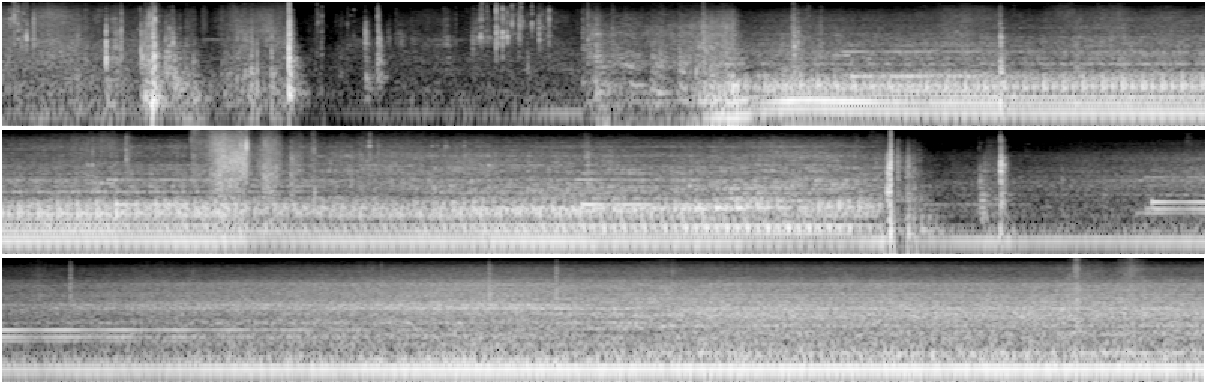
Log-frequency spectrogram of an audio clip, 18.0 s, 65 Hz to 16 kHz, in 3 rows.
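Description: Car door clicks and knocks, then the BMW 135i's N55 turbocharged straight-six starting about three and a half seconds in, flaring briefly and settling into a steady idle at about 1,000 rpm.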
